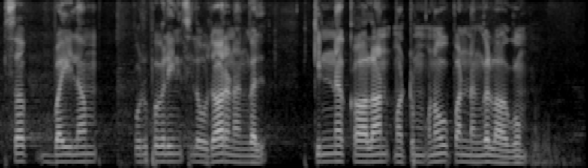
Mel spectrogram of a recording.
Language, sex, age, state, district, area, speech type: Tamil, male, 18-30, Tamil Nadu, Ranipet, rural, read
